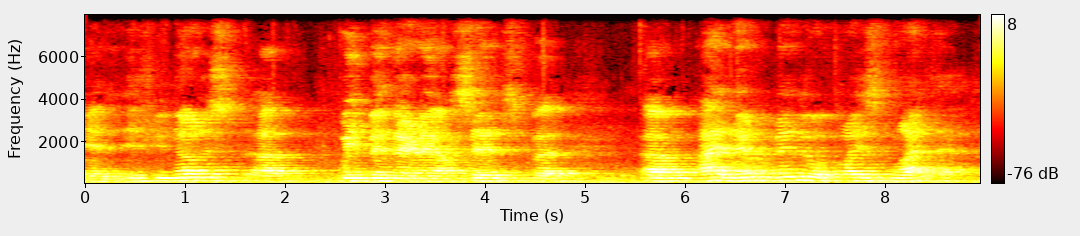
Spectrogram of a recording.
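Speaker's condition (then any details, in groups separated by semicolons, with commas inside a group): ALS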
